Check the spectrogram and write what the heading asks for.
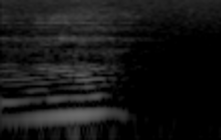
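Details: Severe snoring of a sleeping young woman, continuing even with the room light switched on: a single deep, rumbling inhalation with a rattling buzz.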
